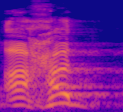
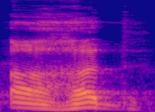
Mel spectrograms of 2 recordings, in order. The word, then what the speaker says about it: احد: تلفظ قل هو اللہ احد، کہو کہ اللہ ایک ہے، احد ایک ہے. لیکن اگر احد کی جگہ کوئی پڑھتا ہے احد، ہا کی جگہ ہا، بہت تھوڑا سا ہی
